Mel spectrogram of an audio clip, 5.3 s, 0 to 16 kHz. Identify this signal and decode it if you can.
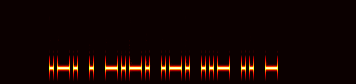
Morse code, heard as a keyed tone, about 20 wpm, 700 Hz. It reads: RECRUIT
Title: 7 Letter Words - First 3 Letters Given - 20wpm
